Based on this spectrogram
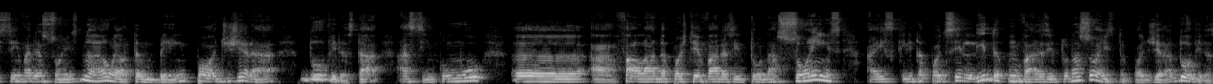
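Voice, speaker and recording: Male Portuguese teacher, mid pitch, dark mellow tone, echoey video-call sound, casual live class. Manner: casual, checks in with students often. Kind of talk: live online exam walkthrough.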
